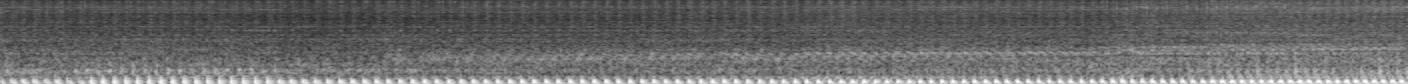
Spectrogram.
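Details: New Bullet big single pulling under load with a more open DNA air filter cover fitted and the document holder removed: steady, even thumping with a light dry rattle the owner suspected; comments concluded it is normal.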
